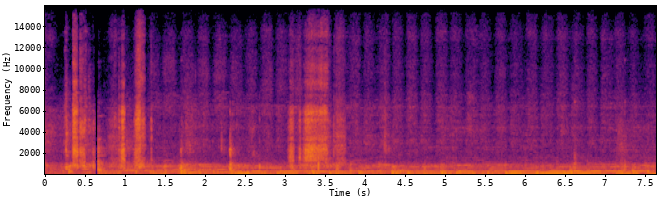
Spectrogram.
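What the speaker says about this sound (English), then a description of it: "Cleaning the axle so the bearings go back on smooth." A go-kart axle is scrubbed clean in a garage with repeated close rubbing and rasping strokes in an uneven rhythm, over a steady low hum, with no voices.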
